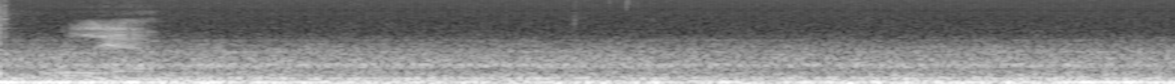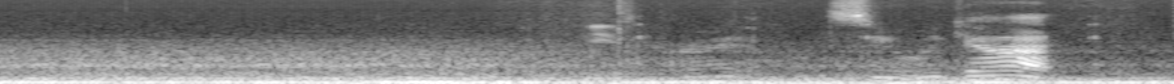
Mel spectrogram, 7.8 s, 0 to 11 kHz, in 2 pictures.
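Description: Low, steady exhaust drone from a Ford Fusion Sport fitted with an MRT Version 2 axle-back, rumbling continuously for the whole stretch, with brief voice sounds near the end.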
